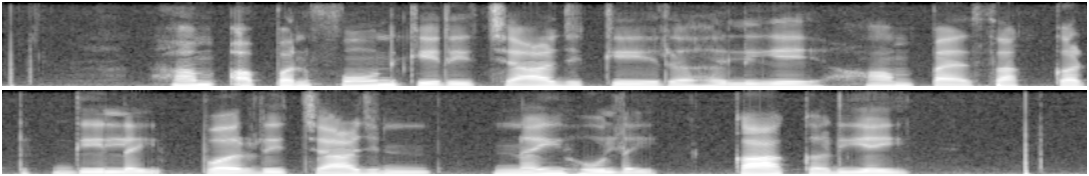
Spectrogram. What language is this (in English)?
Magahi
